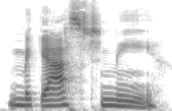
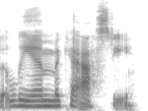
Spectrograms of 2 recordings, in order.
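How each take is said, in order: First: The name is said with an N sound. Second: The name is said without an N sound. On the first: The speaker calls it right. "There's an N in there" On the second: The speaker calls it wrong. "I said his last name wrong"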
